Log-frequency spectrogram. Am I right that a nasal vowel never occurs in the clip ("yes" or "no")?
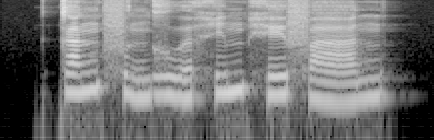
yes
